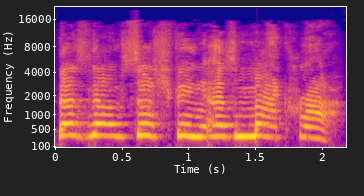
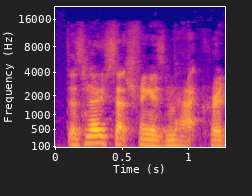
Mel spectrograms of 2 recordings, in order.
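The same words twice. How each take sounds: First: It is said in an overdone, yelling voice. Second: It is said in a calm, normal voice.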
